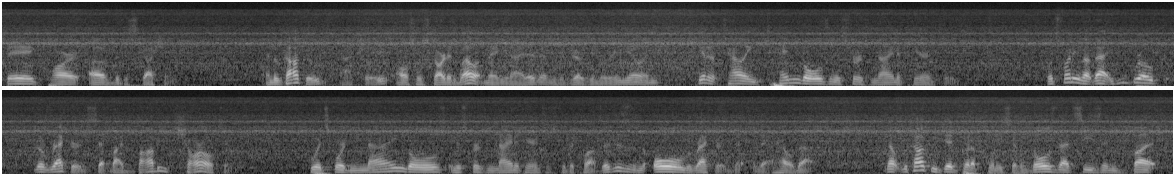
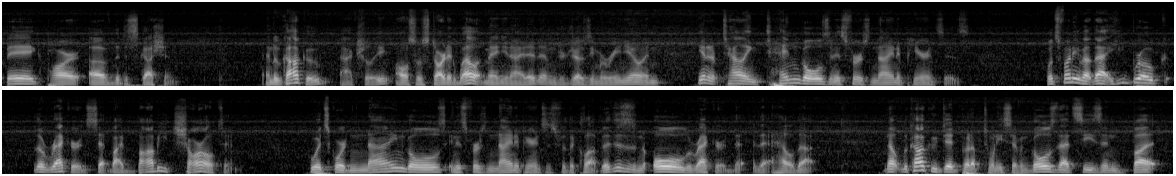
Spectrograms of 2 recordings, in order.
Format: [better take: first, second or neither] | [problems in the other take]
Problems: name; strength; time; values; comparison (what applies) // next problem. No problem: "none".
second | hiss; loud; throughout; 2 dB below the speech; faint in the second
